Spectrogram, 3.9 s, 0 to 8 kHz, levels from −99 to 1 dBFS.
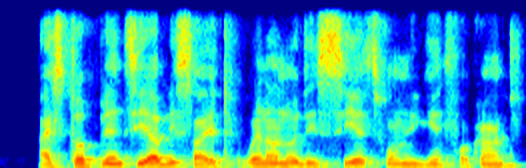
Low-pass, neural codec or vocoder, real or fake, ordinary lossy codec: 7.2 kHz; codec, 16 kHz, 2 kbps, FunCodec, trained on Chinese and English, 25 frames a second; fake; none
